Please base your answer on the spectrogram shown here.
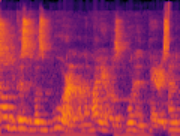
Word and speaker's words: Anomalia: We say Anomalia when someone has a different thing. But you have the same pronunciation, right? Anomalia. It's the same. So it's very easy for Spanish.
